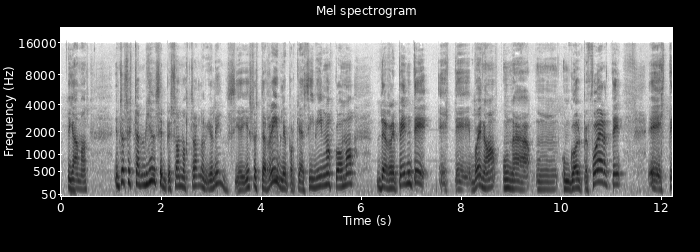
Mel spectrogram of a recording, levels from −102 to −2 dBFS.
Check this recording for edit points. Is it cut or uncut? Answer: uncut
